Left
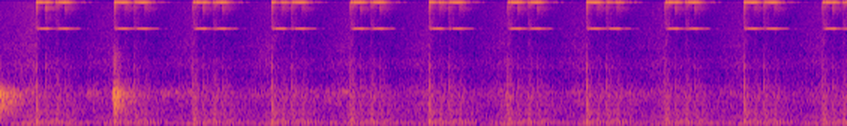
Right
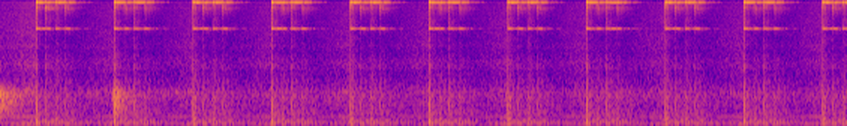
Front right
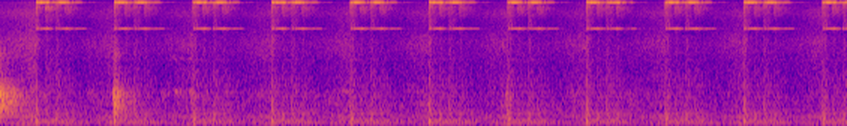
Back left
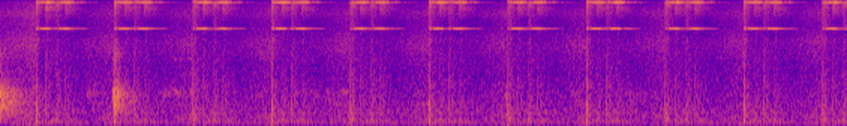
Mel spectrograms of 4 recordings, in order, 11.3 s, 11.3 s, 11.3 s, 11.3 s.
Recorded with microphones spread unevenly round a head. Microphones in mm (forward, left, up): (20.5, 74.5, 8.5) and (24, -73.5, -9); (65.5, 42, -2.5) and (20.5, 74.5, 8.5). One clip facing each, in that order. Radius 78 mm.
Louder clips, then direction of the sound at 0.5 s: Right 3 dB, back left 1 dB; 145° right.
